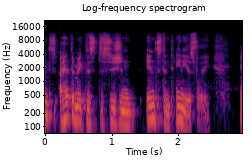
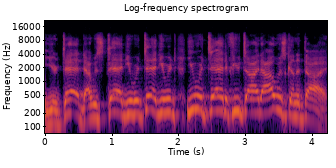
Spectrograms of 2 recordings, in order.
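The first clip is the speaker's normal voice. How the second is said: mock screaming and crying, much higher pitch; 6 semitones higher than usual. Recounting the speaker's partner screaming at them, retelling a screaming partner. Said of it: "He's screaming at me".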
